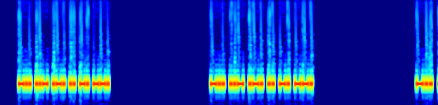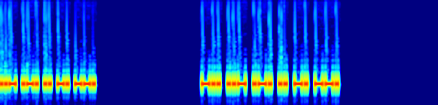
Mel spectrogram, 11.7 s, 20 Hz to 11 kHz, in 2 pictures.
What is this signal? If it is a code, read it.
Morse code, heard as a keyed tone, about 43 wpm, 700 Hz. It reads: DURING DURING DURING DURING
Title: Speed-Racing Top 500 Words 35wpm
